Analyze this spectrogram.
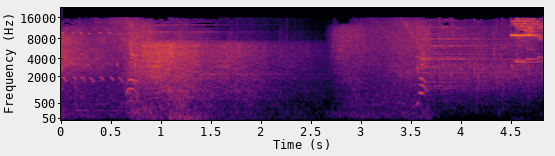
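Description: Sword slashes whoosh and clang in quick bursts.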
